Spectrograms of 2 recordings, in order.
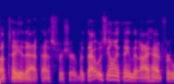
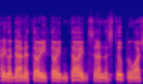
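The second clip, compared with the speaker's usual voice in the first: New Jersey accent slipping back in. Speaker falls back into their own New Jersey accent. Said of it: "I've fallen into back into my Jersey".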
